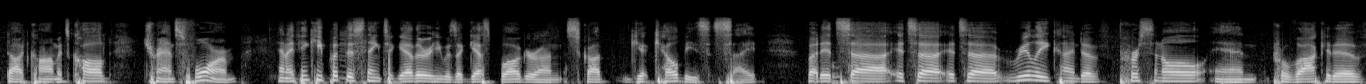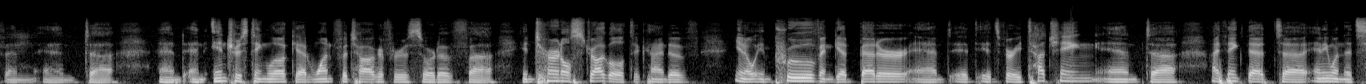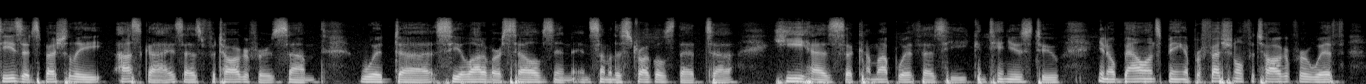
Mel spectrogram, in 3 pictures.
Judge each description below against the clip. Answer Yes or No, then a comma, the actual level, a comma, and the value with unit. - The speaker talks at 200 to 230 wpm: No, average, 170 wpm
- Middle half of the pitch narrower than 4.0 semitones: Yes, average, 3.3 semitones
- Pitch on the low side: Yes, low, 120 Hz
